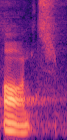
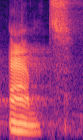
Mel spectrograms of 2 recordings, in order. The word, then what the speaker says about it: aunt: For instance, I pronounce the opposites of uncle as aunt. I say my aunt out here. You say my aunt, which to me is an insect, which made me look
